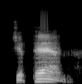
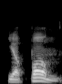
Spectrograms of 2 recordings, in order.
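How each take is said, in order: First: Japan as juh-PAN with an English j; English pronunciation. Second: Japan as YAH-pahn with a y sound; Dutch pronunciation. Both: Shown as a demonstration.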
